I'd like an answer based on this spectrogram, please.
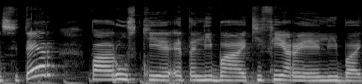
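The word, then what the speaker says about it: Cythère: это название потому что на французском это жардан ситер по-русски это либо кифе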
